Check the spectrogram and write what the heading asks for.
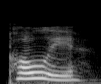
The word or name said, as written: polje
